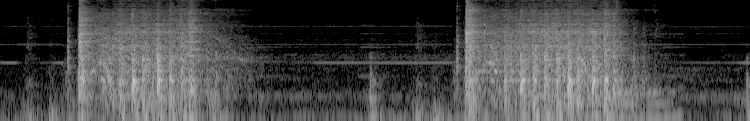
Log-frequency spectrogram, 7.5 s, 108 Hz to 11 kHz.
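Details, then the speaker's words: Audi A5/A6 3.2L after major repair for internal coolant leaks, oil pan redone, fuel-system fuse pulled to prime oil pressure; two separate bursts of even cranking, a second or so each, never fires. Cranking without start, fuel disabled. "it's going to go a crank but no start on this it's going to build up pressure on the oil so make sure take out the fuse for the fuel system"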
